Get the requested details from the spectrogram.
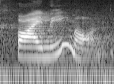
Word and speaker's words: Philemon: And then there's this guy, he's got his own book, and it's called and I used to pronounce it wrong, but I found it, it's actually pronounced Philemon.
